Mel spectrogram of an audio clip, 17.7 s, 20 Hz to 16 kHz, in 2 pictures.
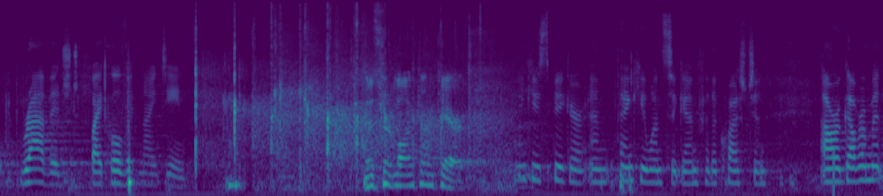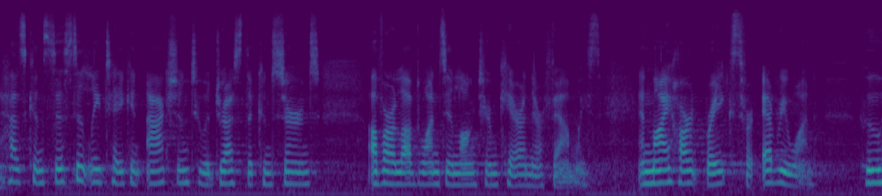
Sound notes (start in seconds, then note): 5.6 applause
